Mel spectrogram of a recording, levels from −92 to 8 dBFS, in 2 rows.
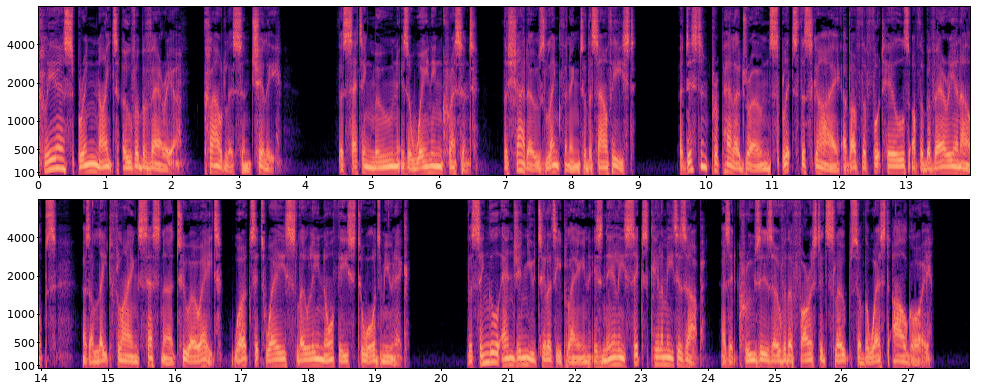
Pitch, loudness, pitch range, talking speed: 100 Hz, -15 LUFS, 90-120 Hz, 150 wpm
